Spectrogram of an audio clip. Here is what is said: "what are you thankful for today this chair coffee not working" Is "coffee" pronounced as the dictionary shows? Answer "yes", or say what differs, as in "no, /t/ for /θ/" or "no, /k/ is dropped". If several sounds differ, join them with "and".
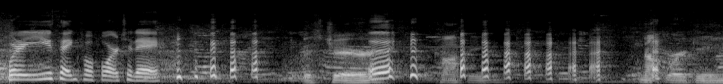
no, /f/ is dropped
